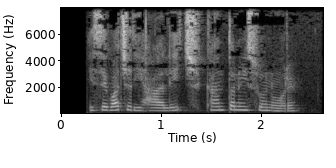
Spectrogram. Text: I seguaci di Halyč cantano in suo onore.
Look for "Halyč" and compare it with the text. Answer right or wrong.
right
